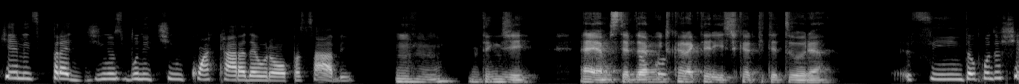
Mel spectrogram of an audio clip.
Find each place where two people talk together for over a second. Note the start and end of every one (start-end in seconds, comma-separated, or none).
none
